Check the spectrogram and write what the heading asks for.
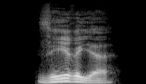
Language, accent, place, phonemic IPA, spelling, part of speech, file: German, Germany, Berlin, /ˈzeːri̯ə/, Serie, noun, De-Serie.ogg
- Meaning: series (a number of things that follow on one after the other)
